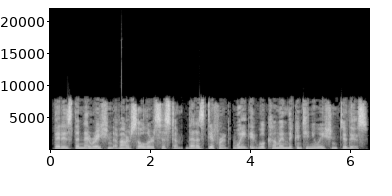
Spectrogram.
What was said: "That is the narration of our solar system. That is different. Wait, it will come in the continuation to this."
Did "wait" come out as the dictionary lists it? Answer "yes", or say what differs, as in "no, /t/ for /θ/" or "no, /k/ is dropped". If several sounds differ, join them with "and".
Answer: yes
